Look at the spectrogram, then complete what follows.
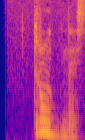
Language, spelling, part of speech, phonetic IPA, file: Russian, трудность, noun, [ˈtrudnəsʲtʲ], Ru-трудность.ogg
- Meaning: 1. difficulty (state of being difficult) 2. obstacle, problem, trouble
